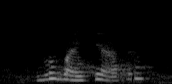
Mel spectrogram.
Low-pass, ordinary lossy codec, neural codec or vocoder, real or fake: 7.2 kHz; AAC, 48 kbps; codec, 44.1 kHz, 2.6 kbps, DAC; fake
